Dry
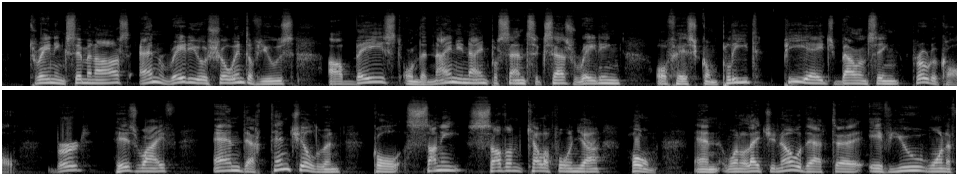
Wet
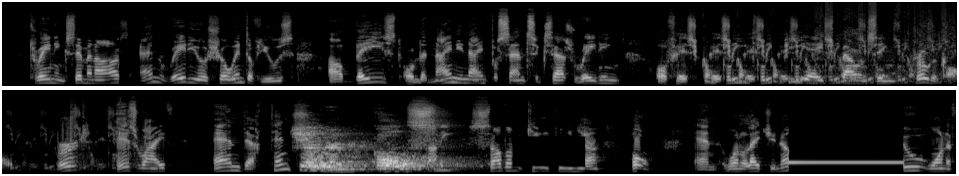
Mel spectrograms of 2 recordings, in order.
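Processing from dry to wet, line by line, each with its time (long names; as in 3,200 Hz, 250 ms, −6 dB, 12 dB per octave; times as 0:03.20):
0:01.17–0:02.01: fade in, from −15.5 dB
0:03.56–0:04.21: comb filter 6.4 ms
0:04.83–0:05.37: spectral tilt +2.5 dB per octave
0:06.73–0:07.35: delay throw 340 ms, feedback 70%, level −1 dB
0:08.12–0:09.54: converter with a step at zero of −26.5 dBFS
0:10.23–0:11.04: every bin compressed towards the loudest bin 2 to 1
0:12.44–0:13.81: thrown reverb, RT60 1.7 s, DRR −11 dB
0:14.65–0:15.39: linear-phase brick-wall band-stop 320–2,300 Hz
0:15.89–0:16.76: high-pass filter 830 Hz 6 dB per octave
0:17.41–0:18.57: beep over 559 Hz −21 dBFS
whole clip: reverb reduction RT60 1.1 s; high-pass filter 340 Hz 24 dB per octave; notch filter 1,100 Hz, Q 5.8; level −2.5 dB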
